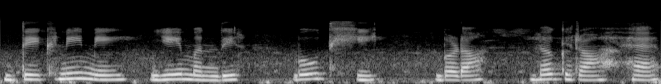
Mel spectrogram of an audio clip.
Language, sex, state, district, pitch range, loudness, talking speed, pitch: Hindi, male, Punjab, Fazilka, 205-230 Hz, -13 LUFS, 90 wpm, 220 Hz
